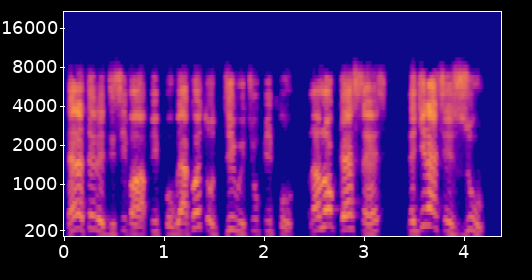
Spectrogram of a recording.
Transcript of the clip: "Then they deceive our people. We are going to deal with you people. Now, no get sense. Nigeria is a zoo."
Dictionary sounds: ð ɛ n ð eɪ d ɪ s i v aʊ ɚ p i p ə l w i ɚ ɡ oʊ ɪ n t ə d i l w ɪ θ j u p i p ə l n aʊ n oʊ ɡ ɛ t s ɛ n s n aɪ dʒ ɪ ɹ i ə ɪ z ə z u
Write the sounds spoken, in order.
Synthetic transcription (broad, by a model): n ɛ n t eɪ d ɪ s i v aʊ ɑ p i p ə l w i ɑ ɡ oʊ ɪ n t ə d i l w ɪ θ j u p i p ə w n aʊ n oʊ ɡ ɛ t s ɛ n s n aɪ dʒ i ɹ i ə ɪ s ə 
